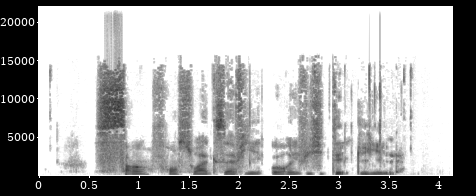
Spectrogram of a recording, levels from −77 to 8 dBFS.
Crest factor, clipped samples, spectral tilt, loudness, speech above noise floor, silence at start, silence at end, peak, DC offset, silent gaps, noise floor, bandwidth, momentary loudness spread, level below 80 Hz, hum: 18 dB; under 0.1%; -1 dB/octave; -15 LUFS; 25 dB; 0.3 s; 0.5 s; 0 dBFS; under 0.1%; none; -42 dBFS; over 20 kHz; 16 LU; -58 dBFS; none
